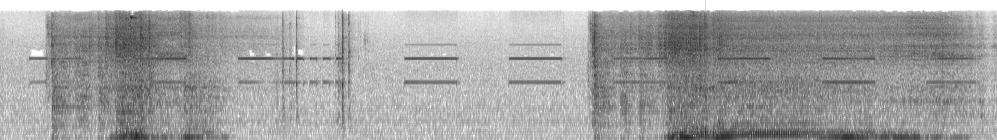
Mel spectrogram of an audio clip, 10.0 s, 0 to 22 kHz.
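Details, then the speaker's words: Budget EG Civic with K23/K20 turbo hybrid engine, newly loaded 05–06 RSX base ECU, two start attempts: it catches briefly, stumbles for a second or two and dies, won't idle; wrong fuel injectors. "so uh I'm gonna wait till tomorrow to uh fix all these problems and see why it doesn't want to idle it seems to me that it should just"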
